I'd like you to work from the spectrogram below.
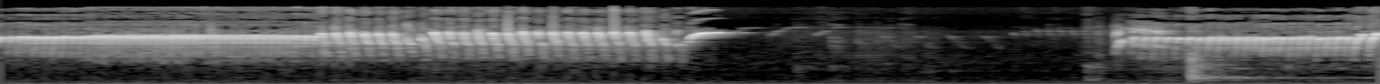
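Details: Canary singing a strong song meant to stimulate females: a dense, fast trill near the upper range, shifting into a slightly higher rolling phrase and ending in a short rising note. After a pause of about two seconds, a fresh trill begins.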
